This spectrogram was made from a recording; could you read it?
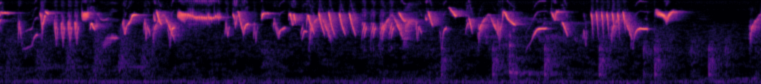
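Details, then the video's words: Continuous lively warbling from a sanger bird: rapid high chirps, sweeping slurred notes and short dry rattles tumbling together without a break, fading toward the end over a soft low background hum. "Burung Sanger Anda Bunyi Seketika"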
